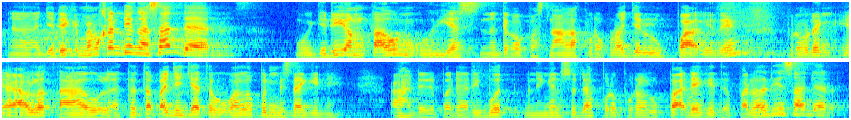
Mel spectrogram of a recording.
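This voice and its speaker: A man giving a casual Islamic study talk to a live audience, lively and joking, acting out little dialogues and asking the audience questions. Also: on the high side. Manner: lively, acts out quoted dialogue, jokes with audience. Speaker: Islamic preacher.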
